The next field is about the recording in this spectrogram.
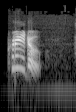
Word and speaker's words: Credo: Credo. – How do you spell that? – Like credo in unum deum. C-R-E-D-O.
